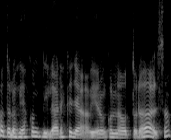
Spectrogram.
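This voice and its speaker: A woman speaks with a dark, mellow tone and vocal fry. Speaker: dentist lecturing on orthodontic imaging. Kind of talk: online lecture.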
